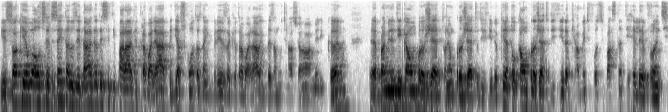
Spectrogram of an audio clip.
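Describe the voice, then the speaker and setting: Barely pausing at all, a man with a medium pitch speaks at a very fast pace, his intonation lively and his loudness swinging widely. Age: 60s. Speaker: retired marketing executive and video channel creator. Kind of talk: webinar panel talk.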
